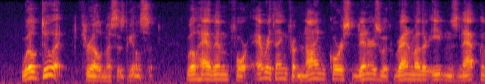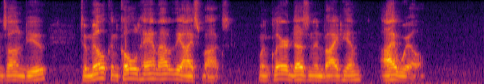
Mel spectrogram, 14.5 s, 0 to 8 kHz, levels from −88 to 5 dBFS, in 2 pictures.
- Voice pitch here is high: No, low, 120 Hz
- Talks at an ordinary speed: Yes, average, 155 wpm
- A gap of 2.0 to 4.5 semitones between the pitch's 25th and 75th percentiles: Yes, average, 3.8 semitones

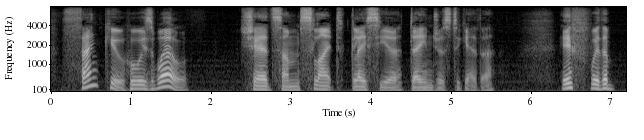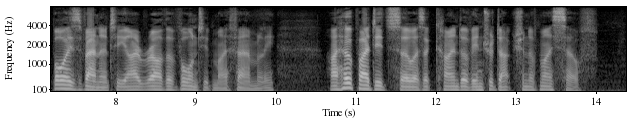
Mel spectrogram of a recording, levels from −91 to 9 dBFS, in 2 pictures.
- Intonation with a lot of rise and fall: No, average, 4.8 semitones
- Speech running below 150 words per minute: Yes, average, 140 wpm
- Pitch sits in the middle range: No, low, 110 Hz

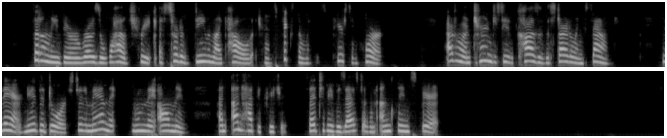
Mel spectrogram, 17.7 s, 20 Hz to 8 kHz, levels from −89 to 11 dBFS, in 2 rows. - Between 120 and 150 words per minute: No, average, 175 wpm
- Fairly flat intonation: No, average, 3.5 semitones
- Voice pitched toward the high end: Yes, very high, 255 Hz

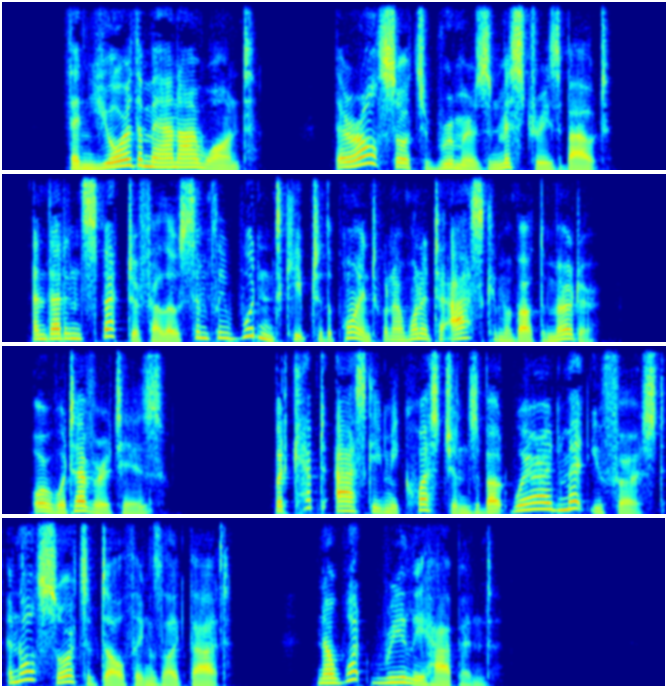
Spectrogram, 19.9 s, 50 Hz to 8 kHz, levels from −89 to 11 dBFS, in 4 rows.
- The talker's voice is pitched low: No, medium, 185 Hz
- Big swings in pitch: Yes, wide, 7.6 semitones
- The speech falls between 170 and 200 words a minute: Yes, average, 185 wpm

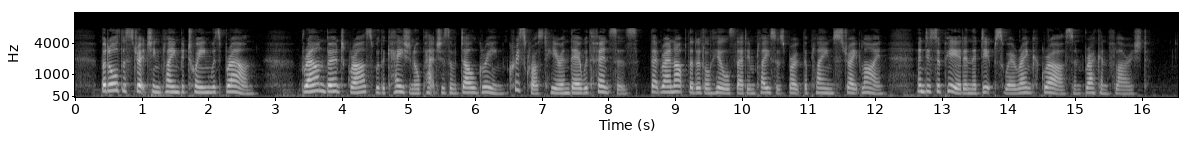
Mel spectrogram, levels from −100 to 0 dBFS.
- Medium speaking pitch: No, high, 210 Hz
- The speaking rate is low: No, average, 180 wpm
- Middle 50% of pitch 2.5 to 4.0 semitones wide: No, average, 4.5 semitones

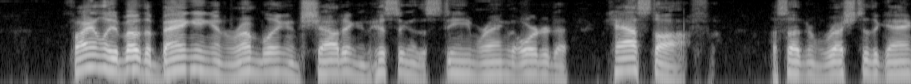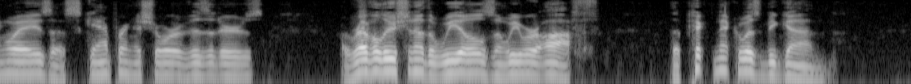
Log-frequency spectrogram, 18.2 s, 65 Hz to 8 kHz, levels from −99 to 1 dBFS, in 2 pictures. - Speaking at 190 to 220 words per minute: No, average, 140 wpm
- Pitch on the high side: No, low, 120 Hz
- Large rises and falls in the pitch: No, average, 3.5 semitones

